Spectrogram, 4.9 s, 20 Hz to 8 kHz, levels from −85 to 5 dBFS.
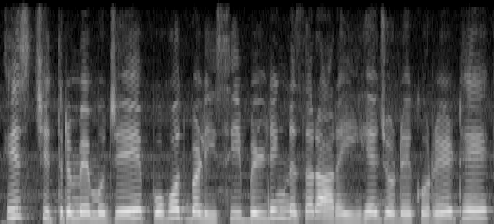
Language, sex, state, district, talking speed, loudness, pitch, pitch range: Hindi, female, Madhya Pradesh, Bhopal, 180 wpm, -15 LUFS, 245 Hz, 235-265 Hz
